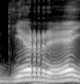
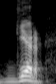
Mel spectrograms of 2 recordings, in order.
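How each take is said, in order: First: The word ends with an extra vowel sound. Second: The word ends on a consonant sound. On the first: The speaker calls it wrong. "Не «гере»" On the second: The speaker calls it right. "правильно произносить это слово «гер»"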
